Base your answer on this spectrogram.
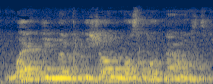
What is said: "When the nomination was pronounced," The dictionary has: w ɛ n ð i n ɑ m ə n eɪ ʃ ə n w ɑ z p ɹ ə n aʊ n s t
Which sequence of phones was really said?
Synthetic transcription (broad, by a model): w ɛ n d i n ɑ m ə n eɪ ʃ ə n w ɑ s p ɹ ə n aʊ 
